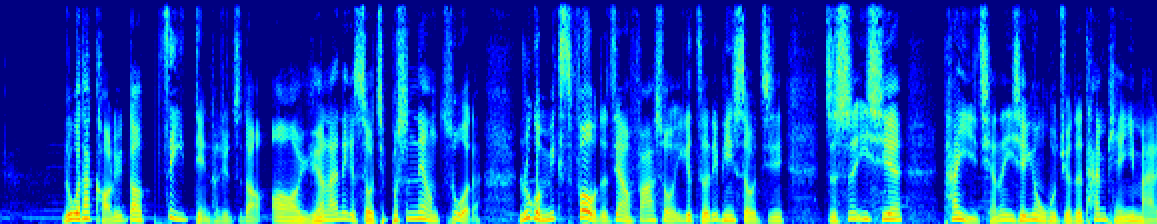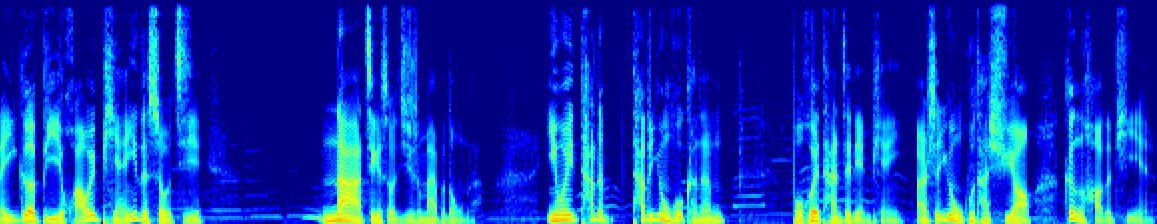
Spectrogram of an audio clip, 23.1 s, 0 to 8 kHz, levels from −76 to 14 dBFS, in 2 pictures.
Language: Chinese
